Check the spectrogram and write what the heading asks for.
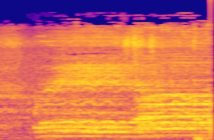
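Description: A choir singing sustained, steady notes with accompaniment: after a brief pause the voices come in on a new held chord about half a second in.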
